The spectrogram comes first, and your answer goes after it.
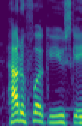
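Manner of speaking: usual speaking voice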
